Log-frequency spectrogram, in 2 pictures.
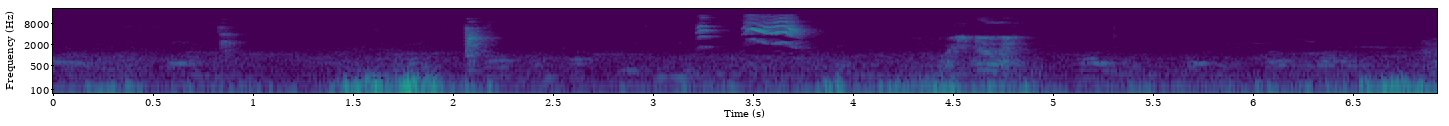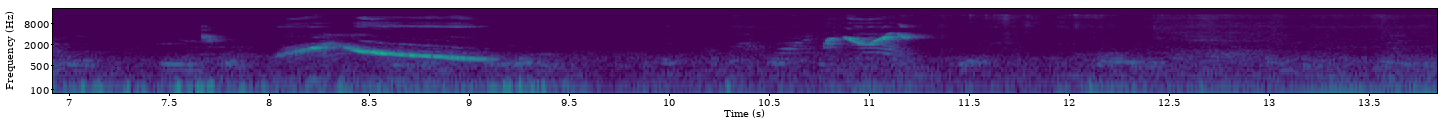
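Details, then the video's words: African grey parrot, a talking bird, recorded 20 June 2020: a few sharp high whistles, short chirps, and a loud descending swooping squawk near the middle, then a rising whistled note, over a low background rumble. "AFRICAN GRAY OUT TALKING BIRD"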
